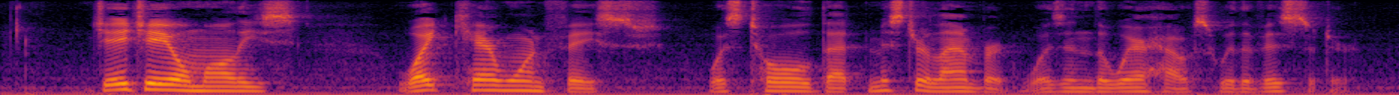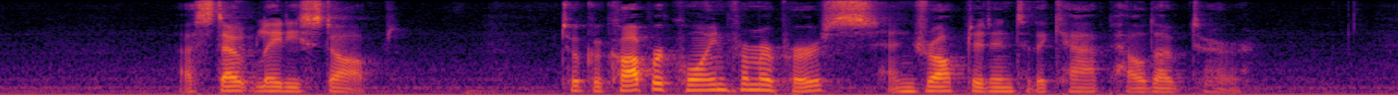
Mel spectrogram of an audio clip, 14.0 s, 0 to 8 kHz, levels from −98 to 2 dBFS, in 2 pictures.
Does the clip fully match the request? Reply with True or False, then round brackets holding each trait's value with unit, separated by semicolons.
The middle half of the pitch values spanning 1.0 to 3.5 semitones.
False (4.1 semitones)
